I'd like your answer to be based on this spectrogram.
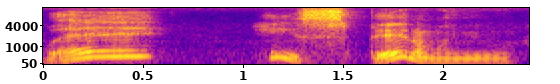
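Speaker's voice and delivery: high, slow shocked question; shocked disbelief. Retold or imitated. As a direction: gasp it out in disbelief. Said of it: "I said".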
